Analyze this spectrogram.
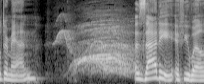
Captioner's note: cheering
